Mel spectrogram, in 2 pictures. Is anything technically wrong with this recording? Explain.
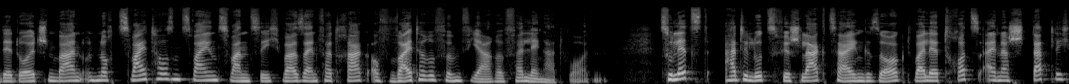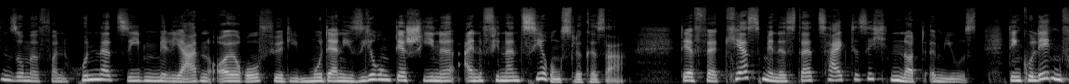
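Yes. There is a repeated buffer from 18.21 to 18.23 s. New audio arrived late, so a 10 ms slice played twice more, with nothing skipped. Each repeat begins with a hard join. With so small a buffer, it sounds like a brief click or buzz.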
